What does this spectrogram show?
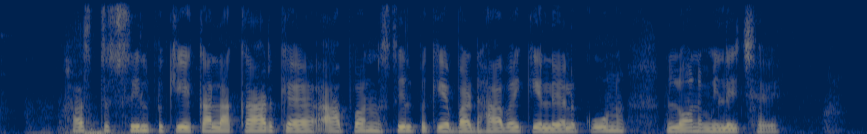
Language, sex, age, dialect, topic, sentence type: Maithili, female, 18-24, Angika, banking, question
